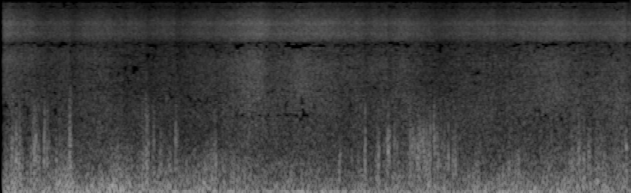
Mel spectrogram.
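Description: Strong wind buffeting a camera microphone out on the open sea, over the rush of waves and water. It cuts in suddenly after silence.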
